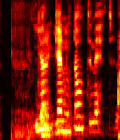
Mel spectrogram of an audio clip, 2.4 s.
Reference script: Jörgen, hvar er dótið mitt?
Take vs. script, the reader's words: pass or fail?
fail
